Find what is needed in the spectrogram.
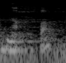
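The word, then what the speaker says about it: Nakfa: But now we have NAFA.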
